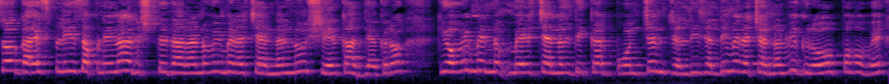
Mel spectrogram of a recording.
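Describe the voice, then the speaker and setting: A woman's voice: high-pitched, fairly even intonation, fairly quick, darkish tone. A woman with a Punjabi accent chatting casually to viewers in a daily vlog, mixing in English phrases. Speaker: vlogger. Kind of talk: casual chat to viewers about daily routine.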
